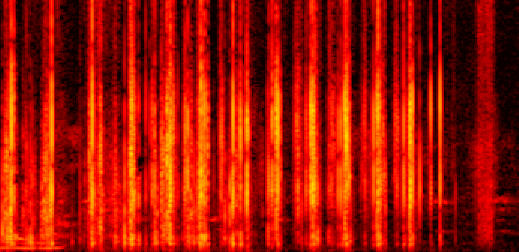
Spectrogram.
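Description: Fingernails scratching skin right against a phone's microphone: a rapid run of rasping scratch strokes, about five a second, that stops shortly before the end.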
